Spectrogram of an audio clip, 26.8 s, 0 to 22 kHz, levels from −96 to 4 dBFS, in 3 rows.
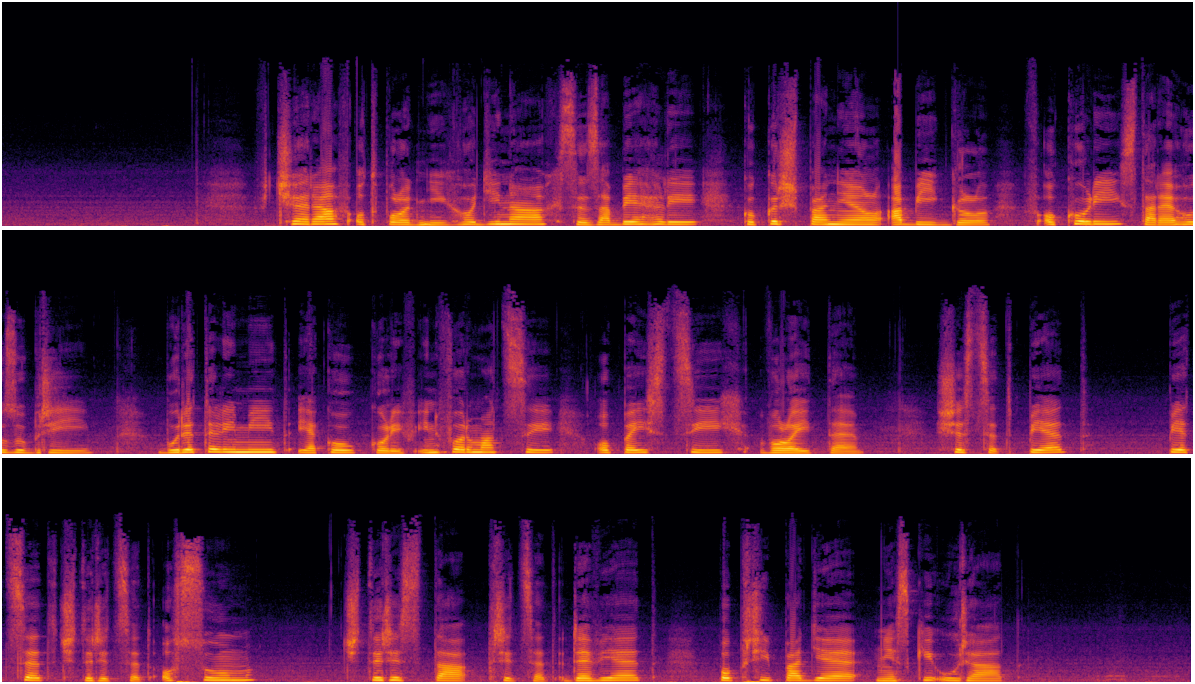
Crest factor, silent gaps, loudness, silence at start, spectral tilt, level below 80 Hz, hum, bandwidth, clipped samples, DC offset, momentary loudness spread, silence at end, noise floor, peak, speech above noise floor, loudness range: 16 dB; none; -16 LUFS; 2.1 s; -5 dB/octave; -46 dBFS; none; 14.5 kHz; under 0.1%; under 0.1%; 10 LU; 1.4 s; -48 dBFS; 0 dBFS; 33 dB; 4 LU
